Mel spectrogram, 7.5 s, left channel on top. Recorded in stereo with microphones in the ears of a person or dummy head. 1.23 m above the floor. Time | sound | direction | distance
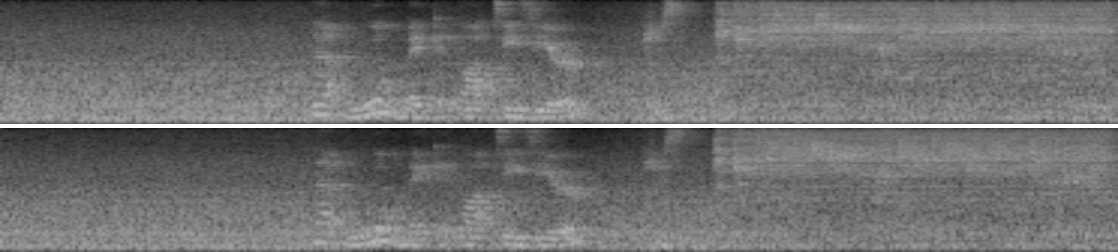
2.1 | a woman speaking | 50° left (ahead or behind) | 1.0 m
4.6 | a running tap | 45° right (ahead or behind) | 1.2 m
